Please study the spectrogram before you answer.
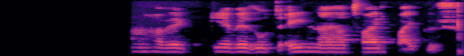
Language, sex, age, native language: Icelandic, male, 14, Icelandic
